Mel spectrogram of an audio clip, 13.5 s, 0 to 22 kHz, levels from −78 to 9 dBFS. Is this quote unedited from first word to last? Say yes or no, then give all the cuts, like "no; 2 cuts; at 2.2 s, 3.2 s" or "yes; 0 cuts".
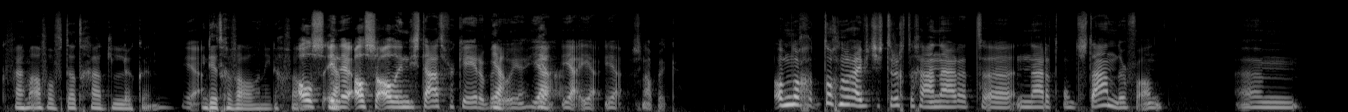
yes; 0 cuts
